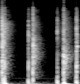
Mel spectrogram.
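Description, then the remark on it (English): A quick burst of about five loud, sharp hand claps in an uneven rhythm, each one a crisp smack, with no talking over them. “Yeah, clap that up.”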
